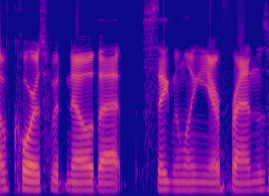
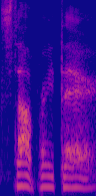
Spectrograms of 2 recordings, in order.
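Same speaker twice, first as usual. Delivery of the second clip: high, urgent, hushed half-whisper with no voice; 5 semitones higher, 4 dB quieter than usual. Playing an angel halting another character as she moves in, half-whispering. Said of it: "He like whispers".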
